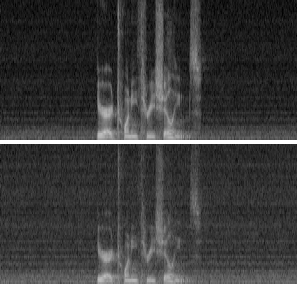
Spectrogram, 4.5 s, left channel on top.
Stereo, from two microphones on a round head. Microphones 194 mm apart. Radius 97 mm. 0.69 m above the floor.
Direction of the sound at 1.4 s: 35° left (ahead or behind).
